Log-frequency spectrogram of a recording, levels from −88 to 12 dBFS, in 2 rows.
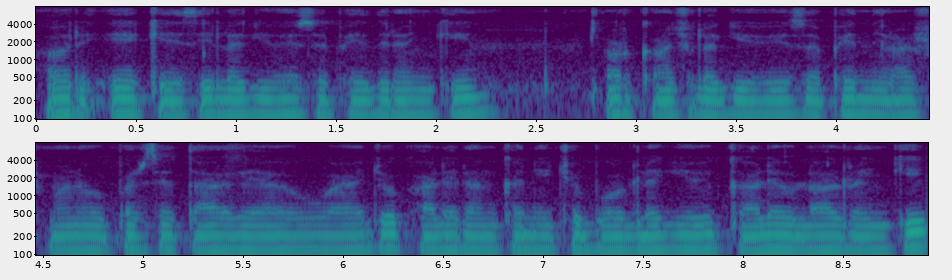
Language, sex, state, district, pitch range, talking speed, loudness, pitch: Hindi, male, Chhattisgarh, Bilaspur, 100-105 Hz, 235 wpm, -43 LUFS, 105 Hz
